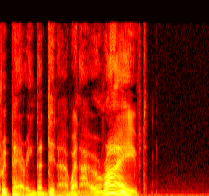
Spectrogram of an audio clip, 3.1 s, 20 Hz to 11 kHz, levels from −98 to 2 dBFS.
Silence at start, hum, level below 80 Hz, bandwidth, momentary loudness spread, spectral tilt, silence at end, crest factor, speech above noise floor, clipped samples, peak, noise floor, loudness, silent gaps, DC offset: 0 s; none; -40 dBFS; 10 kHz; 11 LU; -6 dB/octave; 0.95 s; 18 dB; 32 dB; under 0.1%; -4 dBFS; -53 dBFS; -21 LUFS; none; under 0.1%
